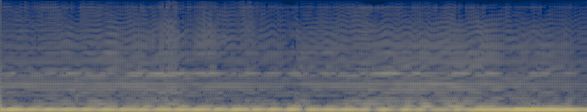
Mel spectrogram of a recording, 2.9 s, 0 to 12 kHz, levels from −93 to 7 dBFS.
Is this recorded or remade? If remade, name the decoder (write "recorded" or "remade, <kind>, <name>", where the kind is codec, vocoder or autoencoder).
remade, vocoder, BigVGAN v2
